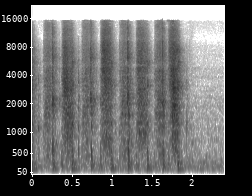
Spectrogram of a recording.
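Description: Hand balloon pump being pumped rapidly, each stroke a short puff of air, about five a second, blowing dust out of a laptop's heat-sink vent. The strokes stop just before the end.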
